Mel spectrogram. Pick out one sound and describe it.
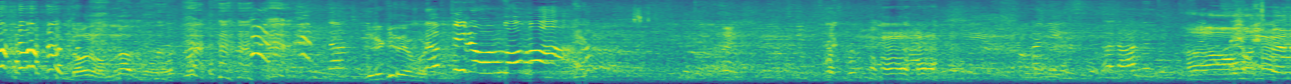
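A young man talks cheerfully.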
